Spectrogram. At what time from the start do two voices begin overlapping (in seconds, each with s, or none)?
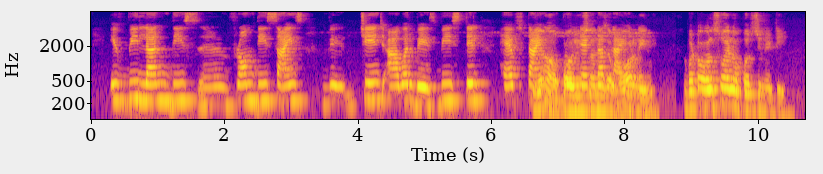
6.6 s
